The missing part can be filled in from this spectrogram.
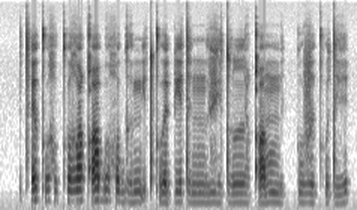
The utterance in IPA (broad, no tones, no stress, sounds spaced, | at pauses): t͡sʼ ɛ kʷʼ ɛ̤ χ o̤ kʷʰ ɘ ʁ o qʼ ɔ ɓ o̤ χ u ɡʱ ə̤ mʲ ḛ t kʷʼ ɛ pʲ e t ɛ̤ nː o̤ vʲ ɛ̤ t o̤ lː ɛ̤ qʼ ɔ mː e̤ kː u v e kʷʰ ə t e̤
